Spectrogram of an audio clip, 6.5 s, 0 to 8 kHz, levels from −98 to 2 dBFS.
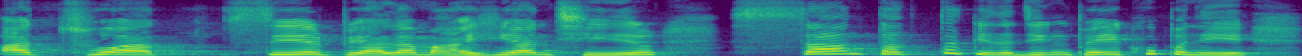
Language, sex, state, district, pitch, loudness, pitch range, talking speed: Mizo, female, Mizoram, Aizawl, 285 Hz, -15 LUFS, 260-320 Hz, 145 wpm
